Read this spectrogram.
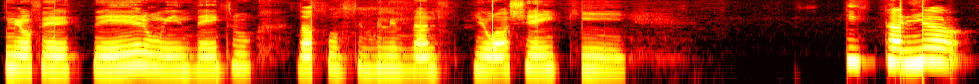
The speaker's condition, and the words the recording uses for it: Cleft palate. Então, o que acontece é que, por ela não conseguir fazer com que o ar venha todo para a cavidade oral, parte desse ar escapa pelo nariz.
